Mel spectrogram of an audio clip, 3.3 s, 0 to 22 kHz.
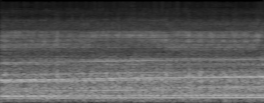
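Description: A HiKNIGHT GTX1 mini electric dirt bike climbs a hill under load, its electric motor giving a steady, loud high-pitched whine with a constant tone and no pauses.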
